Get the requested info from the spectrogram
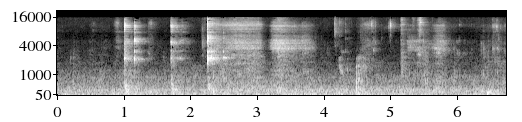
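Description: Faint sounds of a man eating a bite of chow mein sandwich: chewing and breathing through the nose, with three soft clicks in the first two and a half seconds.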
